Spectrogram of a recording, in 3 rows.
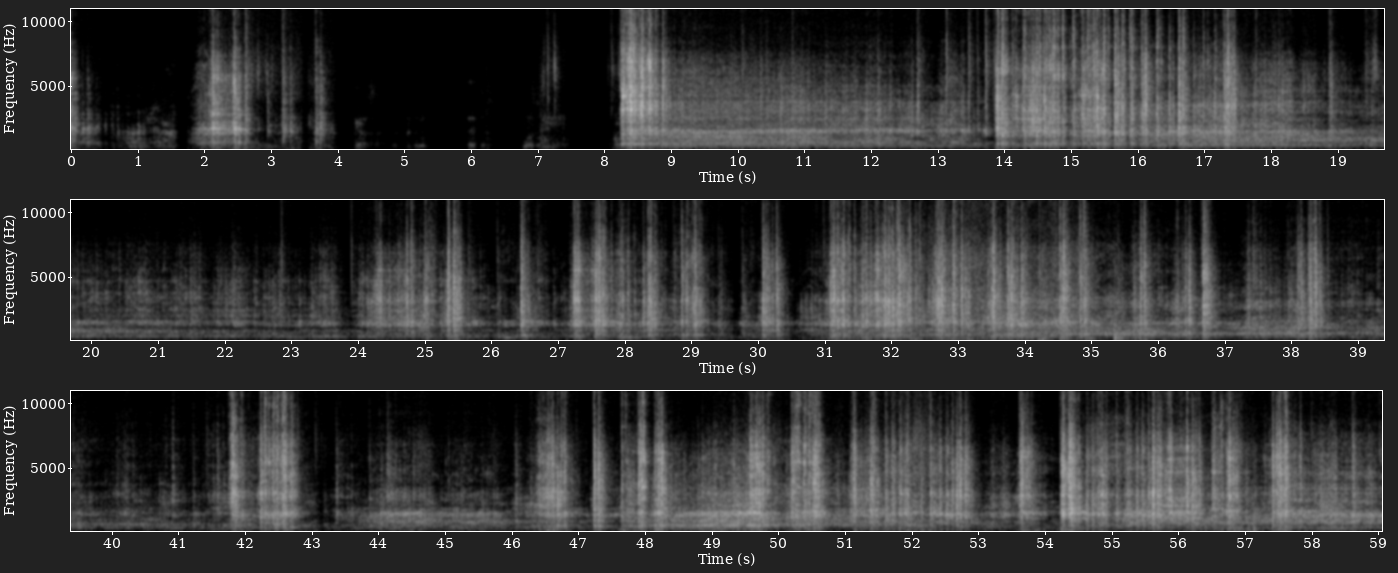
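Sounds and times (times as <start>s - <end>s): marbles rolling rumble: 0.0s - 3.8s, 8.2s - 59.0s
marbles clattering and clicking: 8.2s - 59.0s.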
